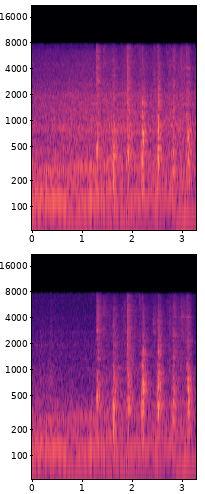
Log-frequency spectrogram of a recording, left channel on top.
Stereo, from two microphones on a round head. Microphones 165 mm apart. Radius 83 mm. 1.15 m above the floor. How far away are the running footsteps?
About 4 m.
